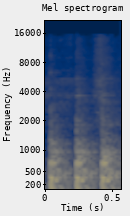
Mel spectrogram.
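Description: A baked country bread loaf with prunes is knocked three times, giving short, hollow, low-pitched thuds. The hollow sound shows the bread is cooked through.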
